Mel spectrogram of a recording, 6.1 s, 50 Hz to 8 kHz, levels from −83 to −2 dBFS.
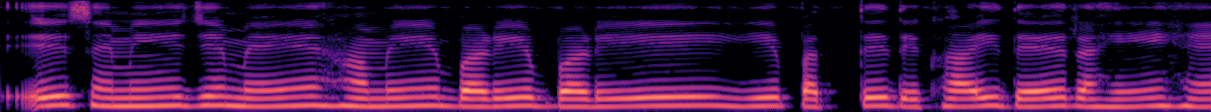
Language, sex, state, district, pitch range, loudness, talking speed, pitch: Hindi, female, Chhattisgarh, Sukma, 205-225 Hz, -27 LUFS, 110 wpm, 215 Hz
